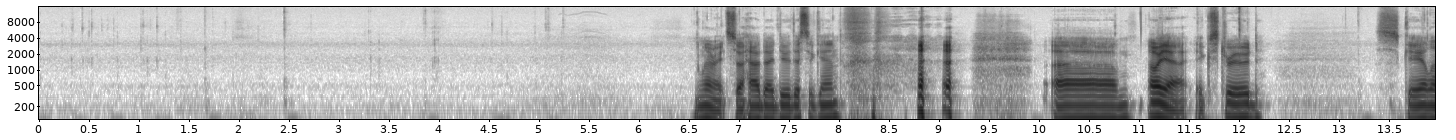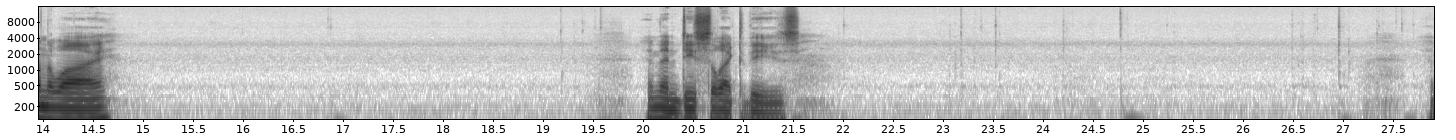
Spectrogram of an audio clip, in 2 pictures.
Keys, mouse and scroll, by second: 0.1 shift+middle click, 0.5 scroll up 3, 0.8 shift+middle click, 1.3 middle click, 1.7 3, 2.0 middle click, 3.4 alt+click, 4.0-4.5 scroll down 4, 4.7 shift+middle click, 5.3 middle click, 7.1 shift+middle click, 7.6 scroll up 3, 8.1 shift+middle click, 8.4 middle click, 9.7 scroll down 1, 10.0 shift+middle click, 11.6 e, 13.2 s, 19.8 middle click, 20.9 shift+middle click, 21.5 c, 23.6 middle click, 24.2 scroll up 1, 24.8 c, 27.0 middle click, 27.7 shift+middle click.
